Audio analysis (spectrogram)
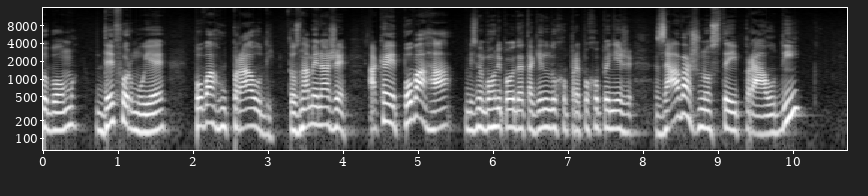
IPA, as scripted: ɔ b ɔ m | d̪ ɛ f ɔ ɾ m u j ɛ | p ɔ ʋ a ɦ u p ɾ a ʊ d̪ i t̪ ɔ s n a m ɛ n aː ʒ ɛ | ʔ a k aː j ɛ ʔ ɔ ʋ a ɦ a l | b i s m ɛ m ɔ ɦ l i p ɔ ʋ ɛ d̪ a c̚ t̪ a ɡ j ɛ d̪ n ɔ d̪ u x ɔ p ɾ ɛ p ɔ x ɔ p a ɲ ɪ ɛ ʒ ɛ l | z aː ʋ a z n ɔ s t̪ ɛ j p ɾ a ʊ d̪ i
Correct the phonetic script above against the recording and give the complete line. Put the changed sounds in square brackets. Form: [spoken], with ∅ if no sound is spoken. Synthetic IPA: ɔ b ɔ m | d̪ ɛ f ɔ ɾ m u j ɛ | p ɔ ʋ a ɦ u p ɾ a ʊ d̪ i t̪ ɔ [z] n a m ɛ n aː ʒ ɛ | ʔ a k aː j ɛ [p] ɔ ʋ a ɦ a [∅] | b i [z] m ɛ m ɔ ɦ l i p ɔ ʋ ɛ d̪ a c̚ t̪ a ɡ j ɛ d̪ n ɔ d̪ u x ɔ p ɾ ɛ p ɔ x ɔ p [ɛ] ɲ ɪ ɛ ʒ ɛ [∅] | z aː ʋ a [ʒ] n ɔ s t̪ ɛ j p ɾ a ʊ d̪ i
